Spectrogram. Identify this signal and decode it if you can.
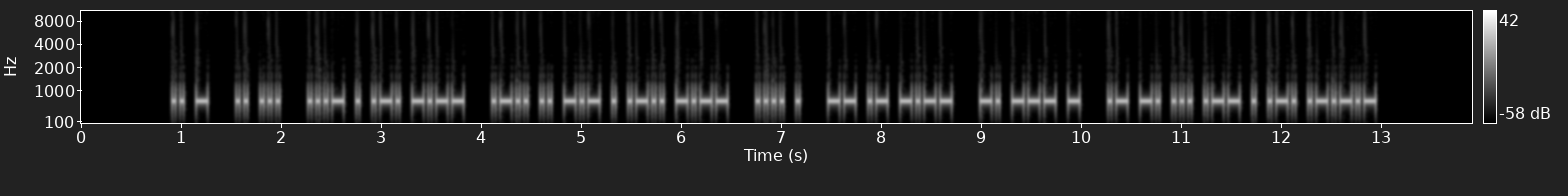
Morse code, heard as a keyed tone, about 32 wpm, 700 Hz. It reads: IT IS VERY LIKELY HE MAY NOT ANSWER.
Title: Sentences from Top 1000 Words - Review Part 4 - 30wpm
